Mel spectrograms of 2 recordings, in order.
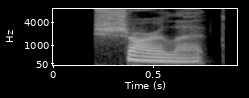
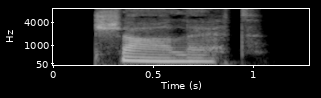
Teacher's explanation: In US, stress Shar. In UK, stress Sha.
